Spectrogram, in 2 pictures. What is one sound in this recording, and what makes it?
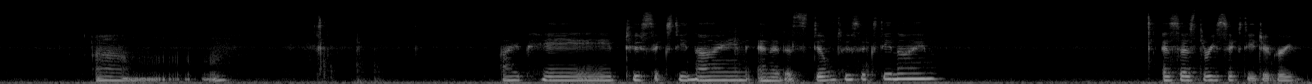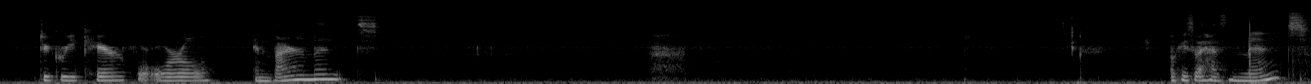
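A middle-aged woman talks calmly and casually, close by.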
